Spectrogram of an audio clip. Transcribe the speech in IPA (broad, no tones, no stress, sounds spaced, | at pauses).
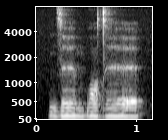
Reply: n z ɛː m b ɒ d ɛː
